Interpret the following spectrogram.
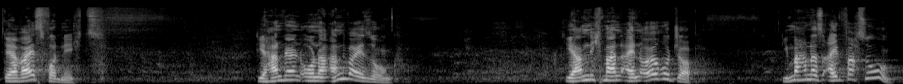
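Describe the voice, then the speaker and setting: Measured preacher man in a reverberant hall. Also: sits high, sing-song, a bit bright. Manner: measured, slows down for emphasis. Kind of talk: sermon testimony storytelling.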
